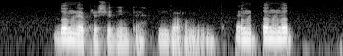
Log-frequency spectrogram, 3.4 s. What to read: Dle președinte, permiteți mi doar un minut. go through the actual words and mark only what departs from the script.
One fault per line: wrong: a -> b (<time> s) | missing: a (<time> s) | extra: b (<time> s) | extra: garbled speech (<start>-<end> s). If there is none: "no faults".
missing: permiteți (1.5 s)
extra: garbled speech (2.3-2.9 s)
